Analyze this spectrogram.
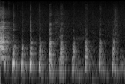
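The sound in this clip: A hen clucking in a rapid, even series of many short, throaty clucks, moderately loud and alone with no other sounds.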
